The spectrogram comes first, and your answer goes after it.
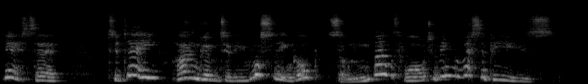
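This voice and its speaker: Chatty monkey host for comic puppet cookery spot, female performer, polite, muddled, very animated. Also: fairly high pitch, measured pace, reverberant, distant mic. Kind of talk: comic puppet show presenting.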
